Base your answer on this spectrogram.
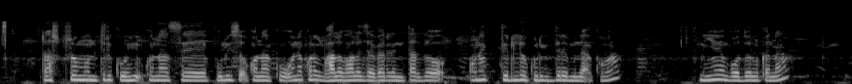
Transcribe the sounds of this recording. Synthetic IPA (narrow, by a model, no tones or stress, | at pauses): ɾasʈɾɔmɔnt̪ɾikoɦijuʔkanasɛpulisɔ̰ʔkanakɔːnɛkɔnɛk̚bʱalɔbʱalɔd͡ʒaɡaɾɛɛnt̪aɾd̪ɔɔnɛk̚t̪iɾlɔkuɽik̚d̪ɔɾɛmina̰ʔkɔwa | nijɔmbɔd̪ɔlkana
